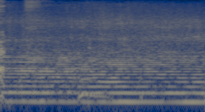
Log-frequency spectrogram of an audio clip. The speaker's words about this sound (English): Got that tuned muffler on the moped.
